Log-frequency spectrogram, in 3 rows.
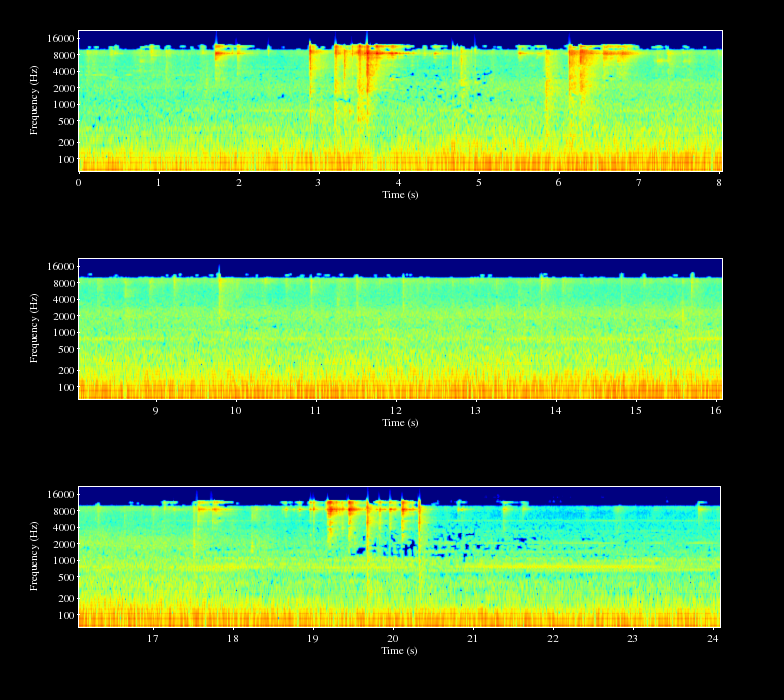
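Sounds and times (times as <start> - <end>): faint high hum: 0.0 - 24.0
ship machinery rumble: 0.0 - 24.0
faint metallic jingling: 18.6 - 21.6.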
